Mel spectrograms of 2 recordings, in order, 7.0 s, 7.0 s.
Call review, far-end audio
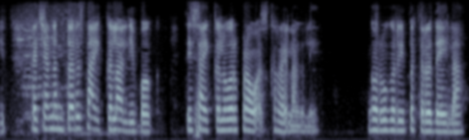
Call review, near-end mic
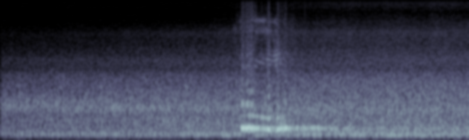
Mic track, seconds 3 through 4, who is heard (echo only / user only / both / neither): user only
